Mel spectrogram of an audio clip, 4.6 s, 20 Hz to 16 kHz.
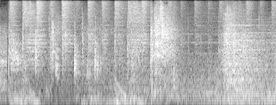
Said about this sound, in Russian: Из арбалетов я произведу с дистанции 13 и 20 метров выстрелы карбоновыми арбалетными стрелами, подвешенную вертикально, непотрошенную тушу свиньи, которая по своим свойствам и строению внутренних органов наиболее схожа с человеком.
